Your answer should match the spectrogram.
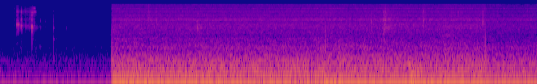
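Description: Faint steady low hum and hiss of room tone, starting about a second in, with a few faint short clicks just before it.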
